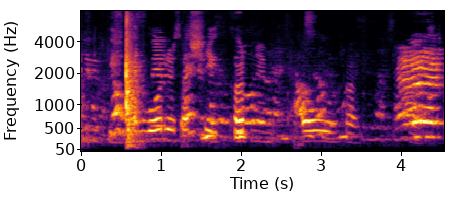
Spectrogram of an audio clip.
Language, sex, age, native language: Icelandic, male, 11, Icelandic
